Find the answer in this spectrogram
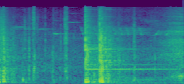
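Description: A football hitting a metal goal frame: a sharp knock at the start, then about a second in another hit that leaves the metal ringing for most of a second.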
